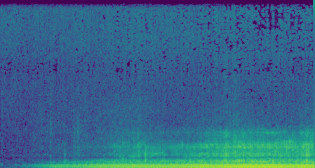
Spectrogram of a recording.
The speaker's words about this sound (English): drove toward the George Washington toll bridge, across the Hudson River in Siegel's car, with the third criminal, Bud Aldridge, following in their own car. Within a few minutes, they were on the approaches to the bridge and nearing the toll gate.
